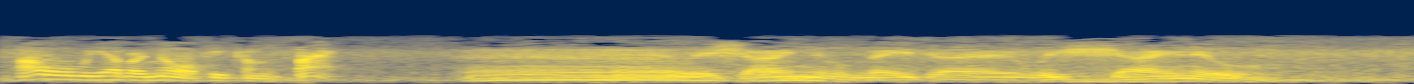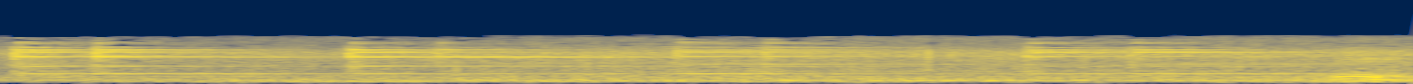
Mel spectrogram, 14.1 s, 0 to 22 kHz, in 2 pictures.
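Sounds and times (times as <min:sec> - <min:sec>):
speech: 0:00.1 - 0:02.6, 0:03.7 - 0:06.5
ship's bell ringing with clear metallic strikes: 0:07.1 - 0:14.1.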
